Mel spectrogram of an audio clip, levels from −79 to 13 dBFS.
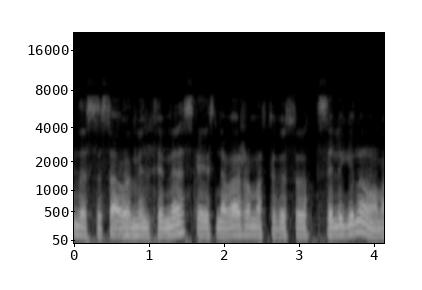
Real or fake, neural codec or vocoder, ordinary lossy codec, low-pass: real; none; Opus, 32 kbps; 7.2 kHz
